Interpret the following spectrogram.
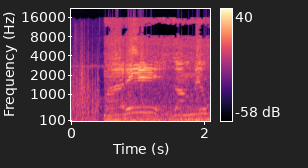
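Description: Steady low rumble of a Toyota cab's engine and tyres, heard from inside the moving car. It cuts in suddenly and loudly about half a second in, and a voice speaks briefly over it.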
